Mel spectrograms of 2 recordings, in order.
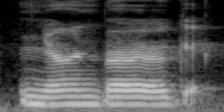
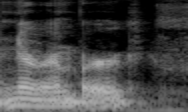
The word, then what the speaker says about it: Nürnberg: nuremberg or nuremberg um nurenberg i believe i'm pronouncing that correctly is the way it is said in german and then you know we americans call it nuremberg so this airbnb is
